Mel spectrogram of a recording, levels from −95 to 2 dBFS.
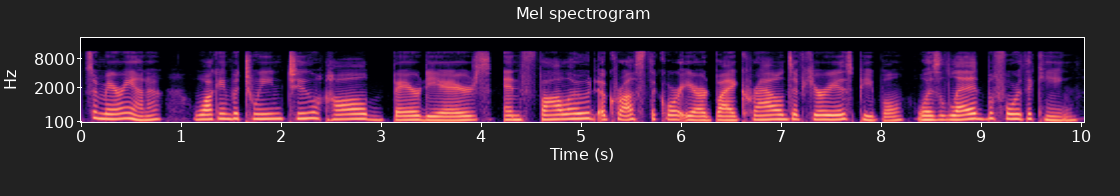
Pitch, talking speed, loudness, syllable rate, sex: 205 Hz, 125 wpm, -15 LUFS, 3.7 syllables/s, female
